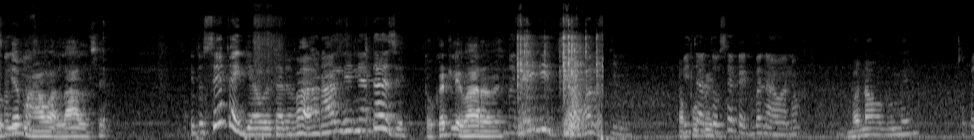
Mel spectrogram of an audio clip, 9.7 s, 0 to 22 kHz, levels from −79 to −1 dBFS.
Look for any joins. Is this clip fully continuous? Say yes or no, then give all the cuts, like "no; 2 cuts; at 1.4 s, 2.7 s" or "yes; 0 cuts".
no; 1 cut; at 6.1 s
